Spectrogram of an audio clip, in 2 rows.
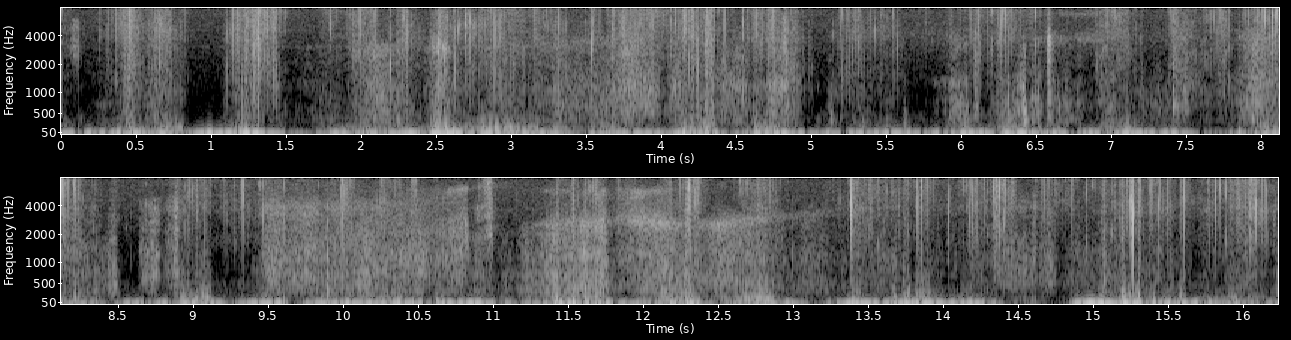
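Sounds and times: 
fingers rubbing and scratching inside an ear: 0:00.2 - 0:16.2.

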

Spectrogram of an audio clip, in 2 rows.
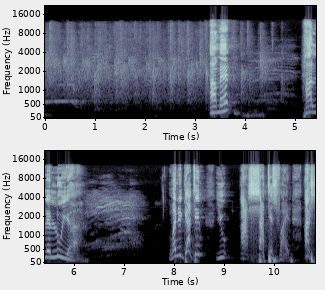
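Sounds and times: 
audience clapping: 0:00.0 - 0:04.8
speech: 0:03.3 - 0:04.0, 0:05.2 - 0:06.2, 0:07.9 - 0:10.8.

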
